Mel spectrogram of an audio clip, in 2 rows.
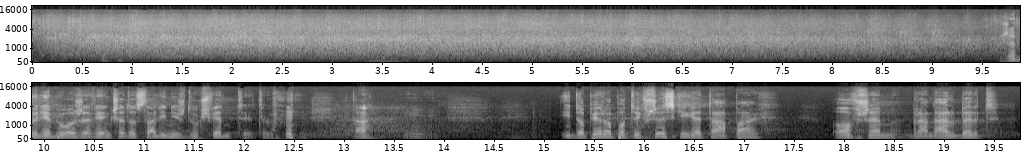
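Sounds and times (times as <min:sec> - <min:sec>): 
audience applause for the musicians: 0:00.0 - 0:10.4
laughter: 0:00.5 - 0:01.7, 0:03.1 - 0:04.2, 0:12.3 - 0:14.0
speech: 0:09.7 - 0:14.1, 0:15.2 - 0:19.6.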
